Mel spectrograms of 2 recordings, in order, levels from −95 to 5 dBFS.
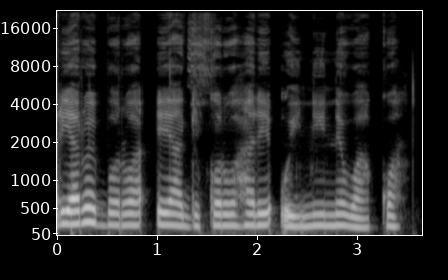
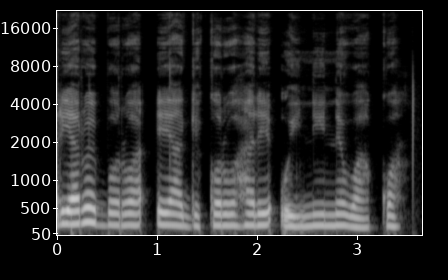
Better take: second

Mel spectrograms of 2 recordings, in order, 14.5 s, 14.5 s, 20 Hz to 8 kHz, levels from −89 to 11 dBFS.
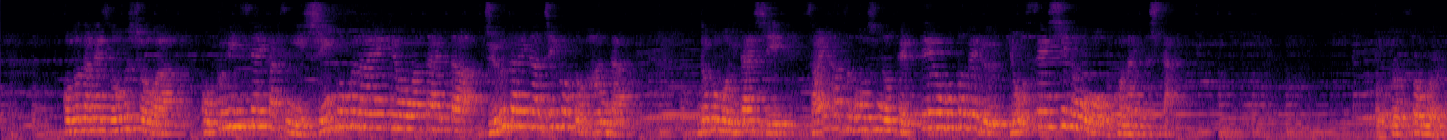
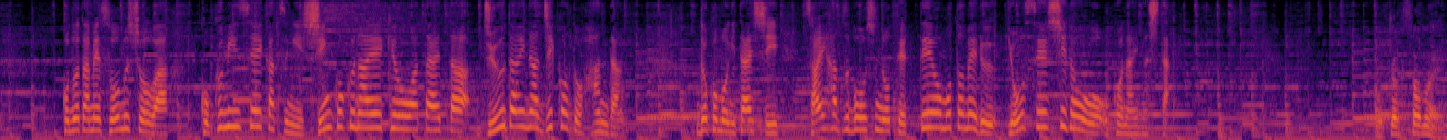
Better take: second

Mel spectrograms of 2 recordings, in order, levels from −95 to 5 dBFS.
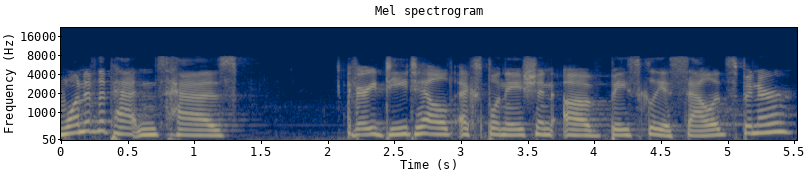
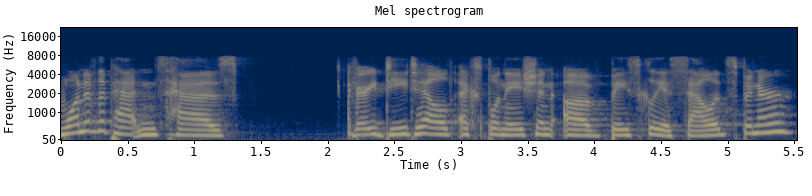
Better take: first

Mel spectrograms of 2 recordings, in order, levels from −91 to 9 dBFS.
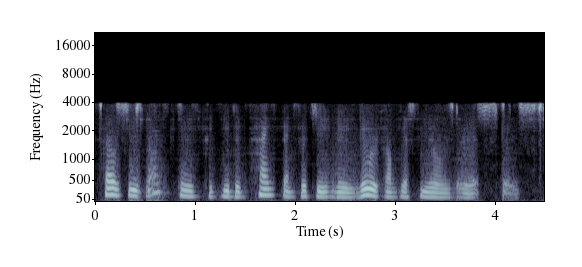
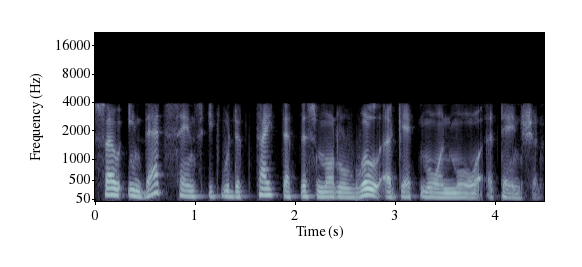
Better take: second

